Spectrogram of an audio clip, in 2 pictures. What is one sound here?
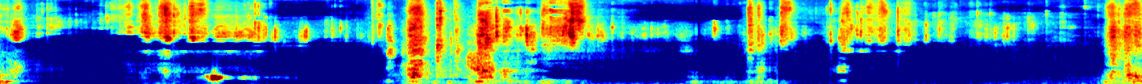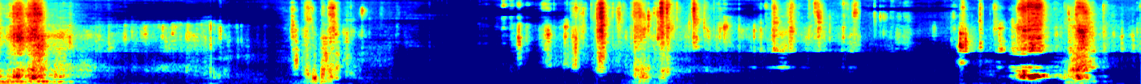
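A young woman slurps and chews food noisily, close up.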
